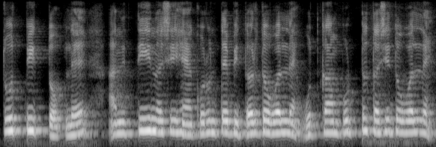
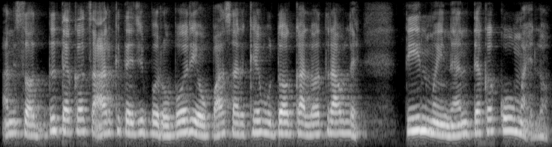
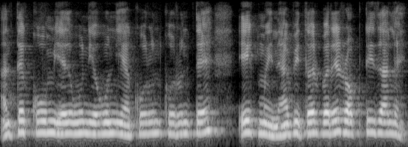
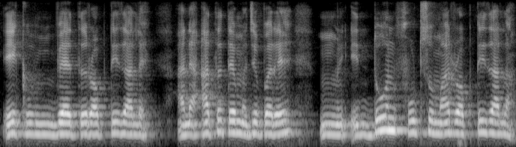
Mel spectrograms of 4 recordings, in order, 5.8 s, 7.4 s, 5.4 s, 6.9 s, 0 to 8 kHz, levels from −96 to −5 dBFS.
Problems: background sounds at intervals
